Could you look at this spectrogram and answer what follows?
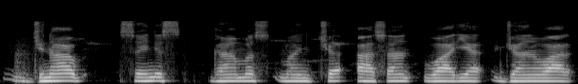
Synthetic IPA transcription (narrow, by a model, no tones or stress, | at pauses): d͡ʒinaːb | sɐnis | ɡʱaːmɐsmɐnt͡ʃʰɐaːsaːnʋaːɾjad͡ʒaːnʋaːɾ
